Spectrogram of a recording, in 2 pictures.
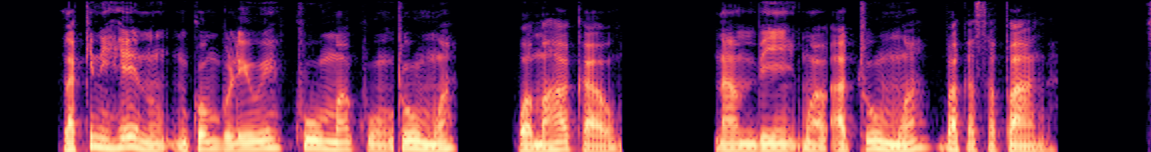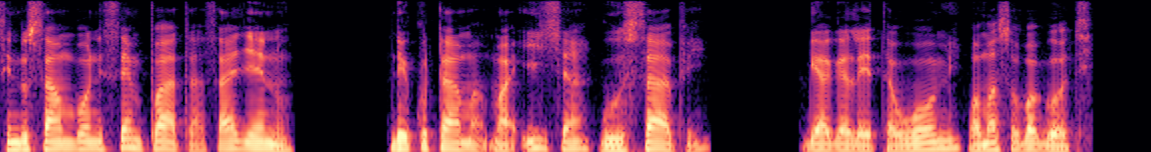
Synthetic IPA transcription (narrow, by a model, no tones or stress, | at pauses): lakiniɦɛnuŋ̩kɔmbuliwikuhːmakṵtumwa | wamaɦakaṵ | nam̩bimwa̰ʔa̰tumwabakasapaŋɡa | sindusambɔnisɛm̩patasaɟɛnu | ndikutama̰ma̰ʔiʃaɡuːsapḭ | ɡaɡalɛtawɔmiwʔamasɔbaɡɔti̥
